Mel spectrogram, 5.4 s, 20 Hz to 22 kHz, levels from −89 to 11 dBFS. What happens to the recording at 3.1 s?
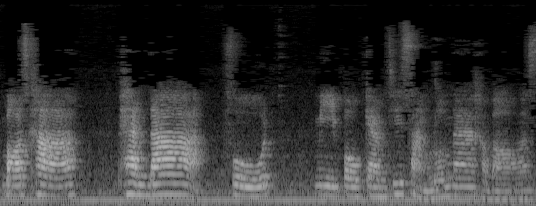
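At 3.1 s, as throughout, the speech sounds washy and ringing, with hiss that breathes with the voice. The likely cause is WMA compression smearing quantisation noise across tens of milliseconds and dropping weak components, damage that fits a bitrate around 48 kbps.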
